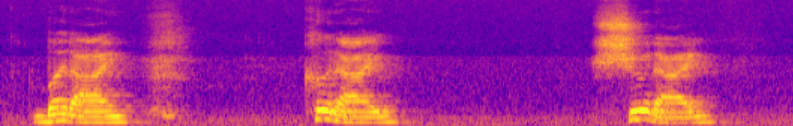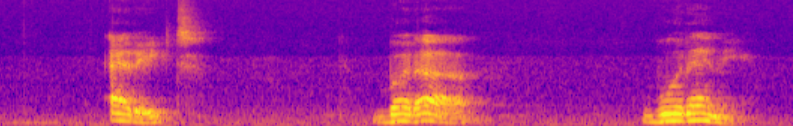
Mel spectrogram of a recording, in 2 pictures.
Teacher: instead of saying but I, you make the T sound there as a ra ra sound, okay? So you say but I, okay? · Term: Portuguese R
